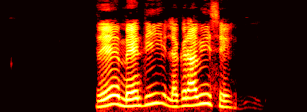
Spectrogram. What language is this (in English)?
Wadiyara Koli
